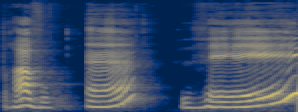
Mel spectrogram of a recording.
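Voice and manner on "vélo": "vélo" split into a long vé, then lo; sounded-out syllables. Shown as a demonstration. Teacher helping pupils fill letters, "vélo" slowly sounded out. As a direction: stretch both syllables of "vélo" with a gap. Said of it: "il y a seulement V et L".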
